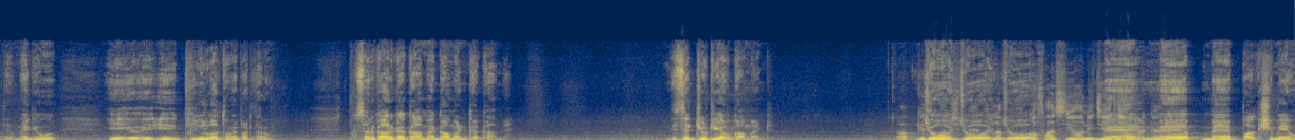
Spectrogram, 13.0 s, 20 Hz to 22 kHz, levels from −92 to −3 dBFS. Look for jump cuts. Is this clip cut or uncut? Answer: uncut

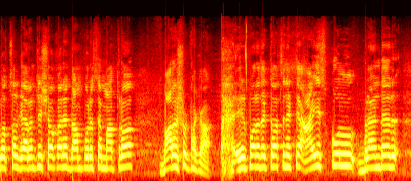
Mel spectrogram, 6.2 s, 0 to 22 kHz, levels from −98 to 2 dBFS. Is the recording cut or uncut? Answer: uncut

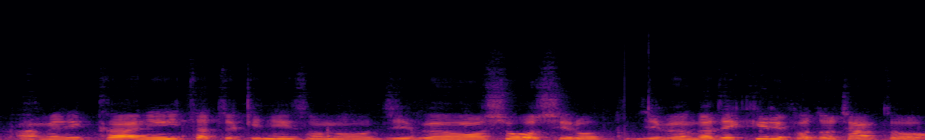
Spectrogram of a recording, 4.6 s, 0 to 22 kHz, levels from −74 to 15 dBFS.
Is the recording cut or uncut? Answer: cut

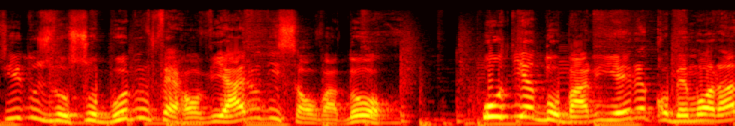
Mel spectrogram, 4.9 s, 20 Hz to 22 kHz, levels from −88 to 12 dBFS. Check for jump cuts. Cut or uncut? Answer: cut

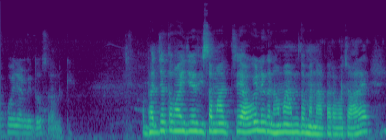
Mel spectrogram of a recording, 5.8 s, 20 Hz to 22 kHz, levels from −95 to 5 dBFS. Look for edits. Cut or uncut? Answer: uncut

